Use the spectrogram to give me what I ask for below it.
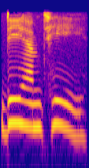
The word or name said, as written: DMT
